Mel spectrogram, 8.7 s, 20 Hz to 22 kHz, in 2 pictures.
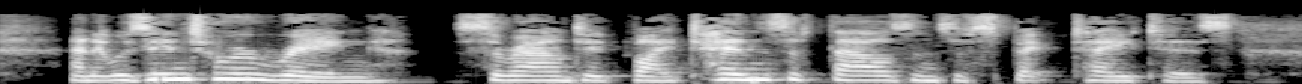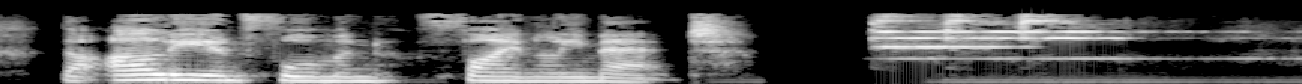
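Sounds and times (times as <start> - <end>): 
speech: 0.2 - 6.9
boxing ring bell clanging: 7.2 - 8.6.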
